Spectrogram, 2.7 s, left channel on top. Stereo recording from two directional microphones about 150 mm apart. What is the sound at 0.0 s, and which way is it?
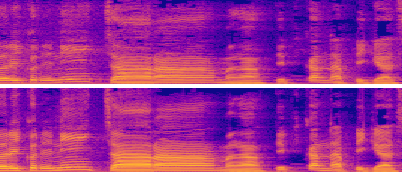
Mantra, 45° right (ahead or behind).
